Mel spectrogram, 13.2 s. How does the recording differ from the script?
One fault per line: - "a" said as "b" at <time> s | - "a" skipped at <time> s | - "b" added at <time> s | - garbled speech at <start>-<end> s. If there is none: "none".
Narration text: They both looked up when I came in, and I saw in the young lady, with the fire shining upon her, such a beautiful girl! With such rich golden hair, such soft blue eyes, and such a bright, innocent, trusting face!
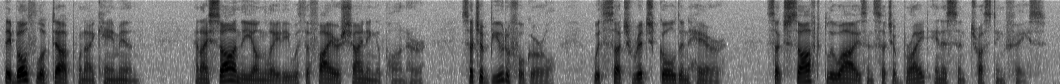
none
